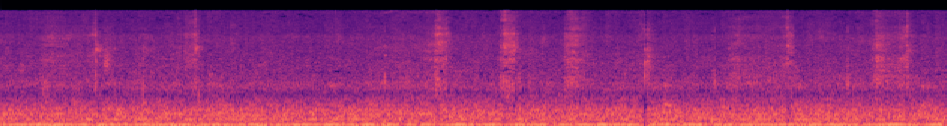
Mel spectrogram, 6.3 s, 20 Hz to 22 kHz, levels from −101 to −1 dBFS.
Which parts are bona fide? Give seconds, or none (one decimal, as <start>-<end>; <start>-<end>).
0.0-6.3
